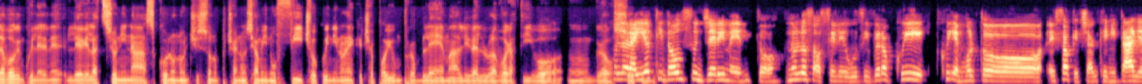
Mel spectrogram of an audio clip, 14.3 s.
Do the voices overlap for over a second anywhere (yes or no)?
no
